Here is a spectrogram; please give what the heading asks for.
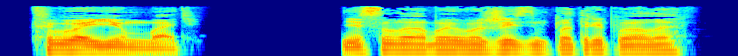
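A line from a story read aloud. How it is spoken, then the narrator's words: Snorted. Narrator (Russian): хмыкнул Быков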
